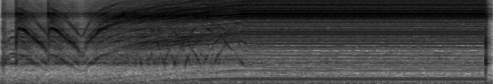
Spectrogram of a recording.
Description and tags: The propellerless take-off sequence from a mavic pro from dji
dji, drone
